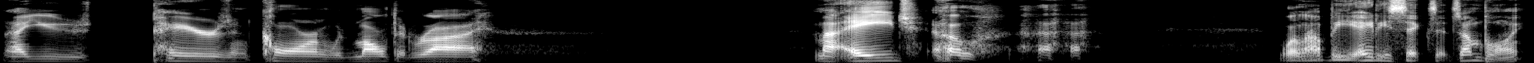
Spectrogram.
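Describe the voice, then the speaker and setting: A man's voice: mid-range voice, steady tone, slow, gravelly, pauses often, a bit bright, no echo, clean studio sound. A man in his forties hosting a live stream, chatting casually in a rambling, folksy way as he thinks aloud and answers his chat. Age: 40s.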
